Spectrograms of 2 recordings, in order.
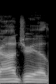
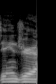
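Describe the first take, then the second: First: "Andrea" with a broad "AHN" at the start; open 'ah' pronunciation. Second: "Andrea" with the first vowel of "and"; short 'a' pronunciation. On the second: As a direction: say "Andrea" as AN-dree-uh. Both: Shown as a demonstration. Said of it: "everyone called her Andrea".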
